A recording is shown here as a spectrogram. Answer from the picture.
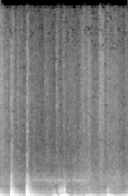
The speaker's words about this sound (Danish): Se om der kommer nogen. Prøv at banke på herover.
